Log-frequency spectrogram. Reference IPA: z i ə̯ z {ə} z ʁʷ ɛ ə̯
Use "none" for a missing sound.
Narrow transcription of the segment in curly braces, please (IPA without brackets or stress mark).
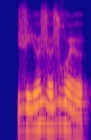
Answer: ə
